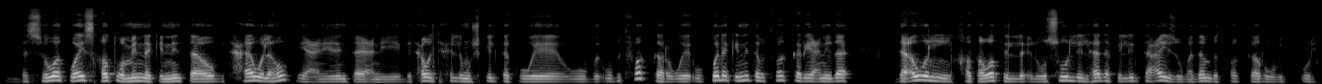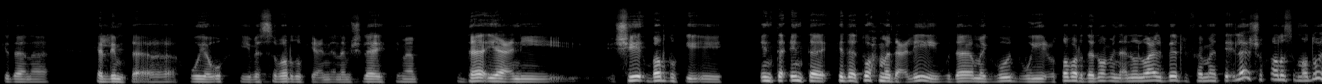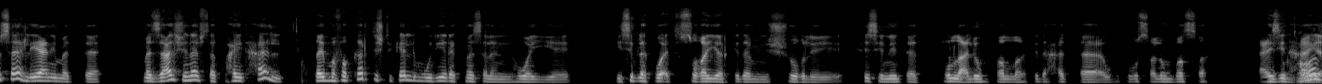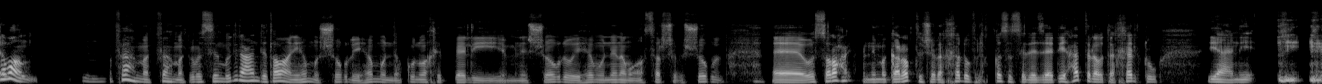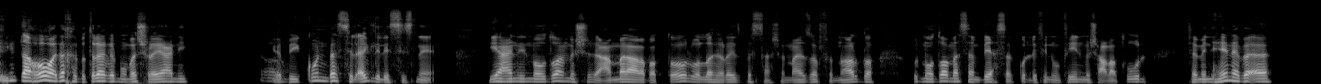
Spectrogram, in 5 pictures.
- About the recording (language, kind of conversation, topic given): Arabic, advice, إزاي أوازن بين شغلي ورعاية أبويا وأمي الكبار في السن؟
- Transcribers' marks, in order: tapping; throat clearing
